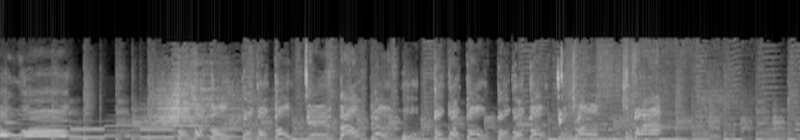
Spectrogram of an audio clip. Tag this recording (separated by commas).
ice cream van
